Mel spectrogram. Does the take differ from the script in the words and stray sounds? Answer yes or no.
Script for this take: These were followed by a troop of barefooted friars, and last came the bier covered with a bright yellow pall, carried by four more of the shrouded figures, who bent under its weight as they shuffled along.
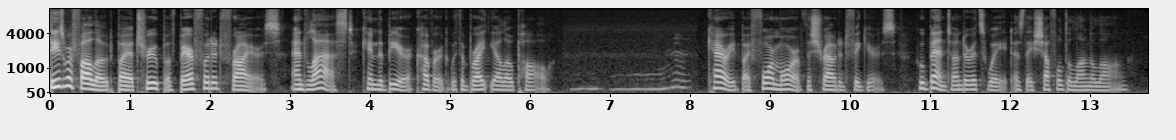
yes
